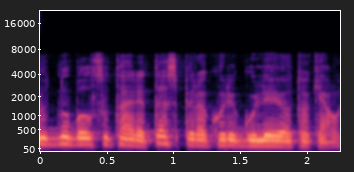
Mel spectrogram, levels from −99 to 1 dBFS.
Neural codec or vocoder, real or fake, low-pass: none; real; 7.2 kHz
